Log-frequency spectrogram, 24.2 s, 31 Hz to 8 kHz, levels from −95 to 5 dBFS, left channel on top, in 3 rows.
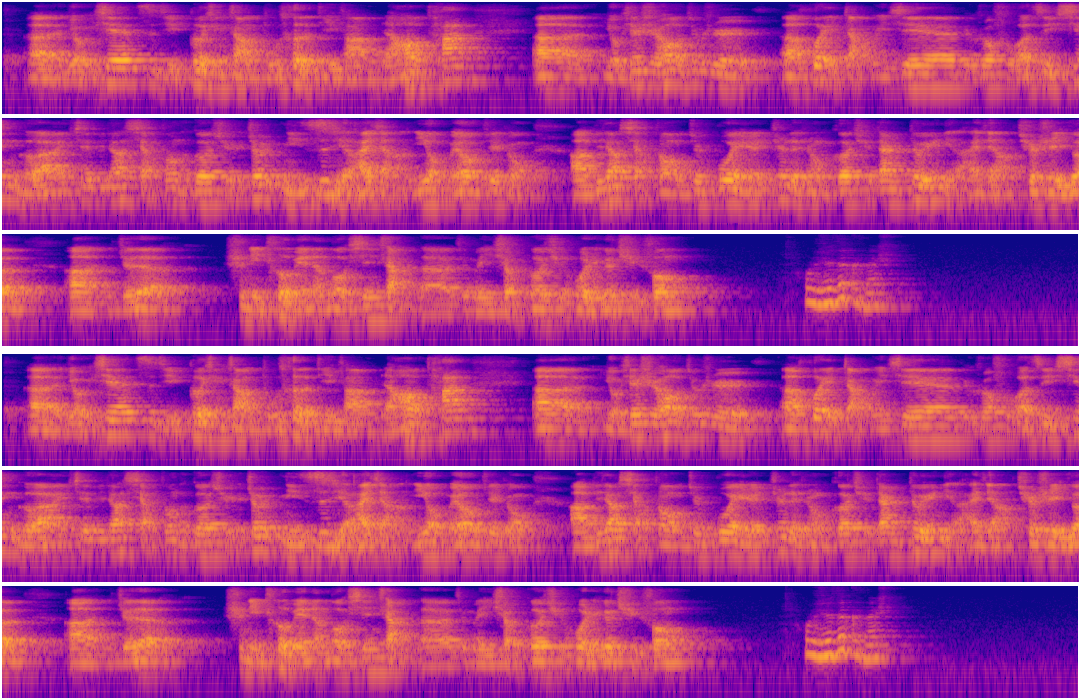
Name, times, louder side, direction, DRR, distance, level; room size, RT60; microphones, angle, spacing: voice 1, 0.2-5.6 5.8-16.3 16.6-17.4 17.8-21.2, equal, 50° right, -3 dB, 1.7 m, -23 dB
voice 2, 22.2-22.8, right 2 dB, 25° right, 2 dB, 0.3 m, -25 dB
8.8 x 3.5 x 3.1 m, 0.73 s
head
